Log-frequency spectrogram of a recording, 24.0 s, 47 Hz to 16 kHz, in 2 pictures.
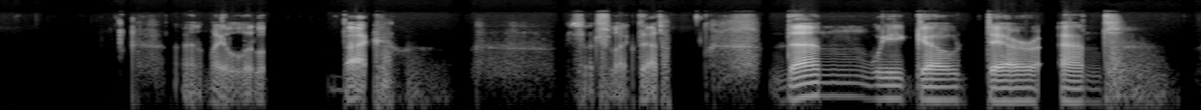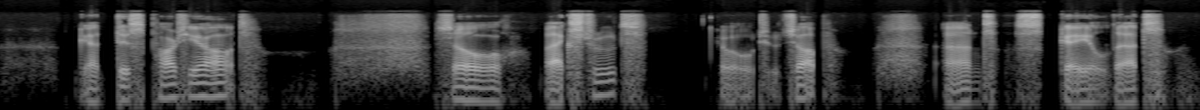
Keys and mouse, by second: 6.1 middle click, 15.9 KP_1, 17.6 e.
